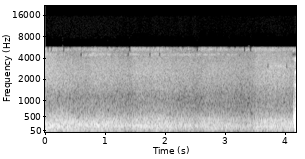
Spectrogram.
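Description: Steady background hiss and low rumble of an old lecture recording, with no voice.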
